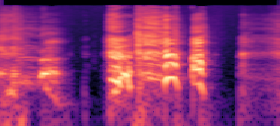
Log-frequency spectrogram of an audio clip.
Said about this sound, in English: That was such a hefty cough there. Did you choke on, like, did the Zin go down?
